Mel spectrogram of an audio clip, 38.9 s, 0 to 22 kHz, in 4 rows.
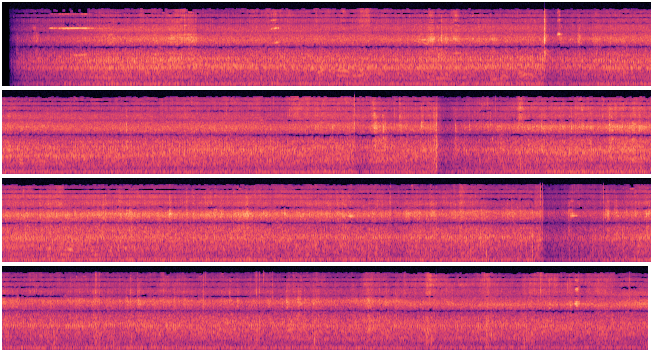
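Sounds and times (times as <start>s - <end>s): tractor engine running: 0.1s - 38.9s.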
